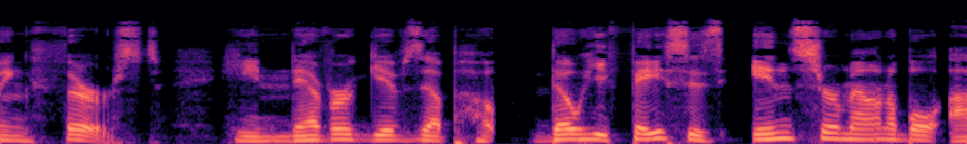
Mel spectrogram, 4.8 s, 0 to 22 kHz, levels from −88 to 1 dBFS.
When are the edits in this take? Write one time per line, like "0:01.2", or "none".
0:02.5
